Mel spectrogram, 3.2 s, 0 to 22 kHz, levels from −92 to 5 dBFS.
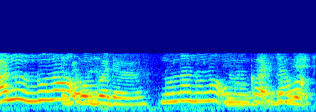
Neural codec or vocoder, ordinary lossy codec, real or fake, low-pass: none; none; real; 3.6 kHz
